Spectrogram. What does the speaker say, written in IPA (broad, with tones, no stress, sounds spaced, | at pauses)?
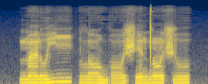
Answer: m ã˧ ɾ o˧ j i˦ | l ɔ˧ w ɔ˨ ʃ ɛ̃˨˦ d ɔ̃˧ ʃ o˧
